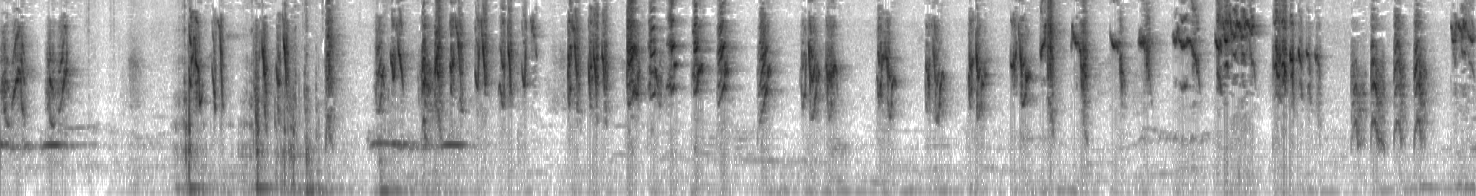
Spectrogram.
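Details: Young long-tailed shrike singing, a recording used to provoke other shrikes: a long, steady string of short, harsh, scratchy notes repeated about every quarter second, mixing chatter and squeaks, with a faint low hum behind.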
